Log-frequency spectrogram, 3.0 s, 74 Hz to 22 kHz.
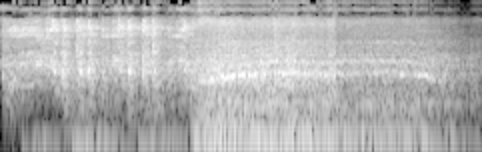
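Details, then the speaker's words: Wrecked 2024 Ducati Panigale V4 rebuild: starts with a rising bark, then revs sag and it dies when given gas; starting with throttle held halfway open is tried, still not good. "then it dies if I give it gas but if I hold the throttle halfway open and hit the starter button check this out take two not good"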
